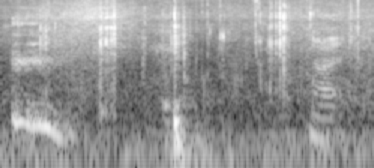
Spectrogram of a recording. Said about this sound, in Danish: Jeg tror, det der smag knaser i, i, øhm, i blå bånd, det er bacon. Tror du det? Ja, det tror jeg. Det kan ikke være pasta, der ikke er færdig.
